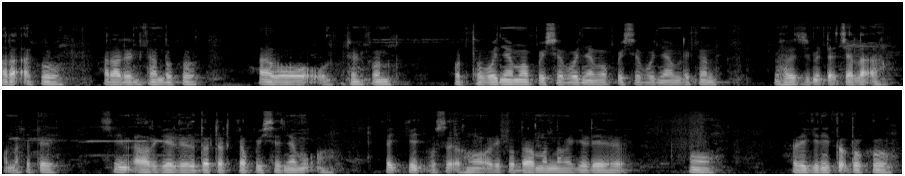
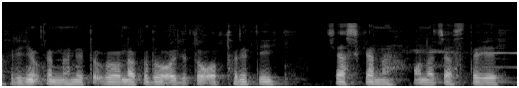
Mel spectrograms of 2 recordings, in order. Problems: background sounds at intervals, background conversations at intervals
